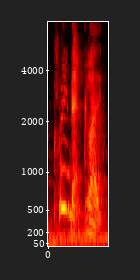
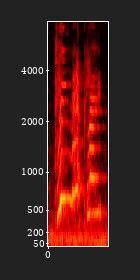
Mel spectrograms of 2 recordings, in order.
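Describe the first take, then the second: First: Said in the usual way. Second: High, sing-song "clean that plate"; high coaxing repeat. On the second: Acted. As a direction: push him to finish, pitched up. Servant girl repeats order.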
